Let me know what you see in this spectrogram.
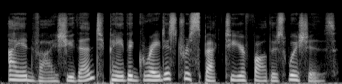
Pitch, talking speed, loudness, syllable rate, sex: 190 Hz, 230 wpm, -17 LUFS, 5.9 syllables/s, female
